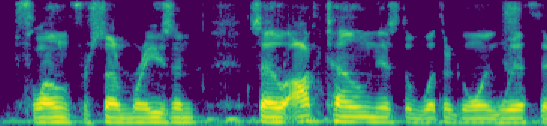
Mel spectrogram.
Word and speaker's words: Octone: The next picture is going to be Octone. Not Octane, Octone. And please tell me that's a misspell. – No, that is from Hasbro. That is the way it is being pronounced.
